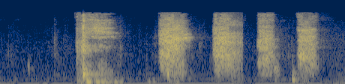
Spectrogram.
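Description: Five quick hissing spritzes from the trigger of a spray bottle of glass (window) cleaner, bright and breathy, the first longer with a low clicky rattle, the rest short bursts in a loose rhythm.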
